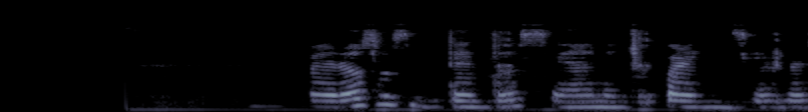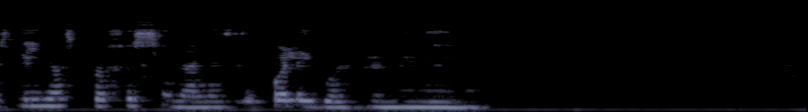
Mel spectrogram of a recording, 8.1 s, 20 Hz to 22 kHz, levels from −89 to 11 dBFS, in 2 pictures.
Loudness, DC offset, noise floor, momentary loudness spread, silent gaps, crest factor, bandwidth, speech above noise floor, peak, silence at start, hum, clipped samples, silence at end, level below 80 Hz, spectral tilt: -43 LUFS; under 0.1%; -80 dBFS; 8 LU; none; 20 dB; 9.6 kHz; 37 dB; -24 dBFS; 1.55 s; none; under 0.1%; 1.6 s; -88 dBFS; -3.5 dB/octave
